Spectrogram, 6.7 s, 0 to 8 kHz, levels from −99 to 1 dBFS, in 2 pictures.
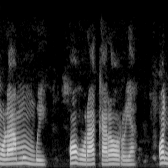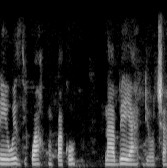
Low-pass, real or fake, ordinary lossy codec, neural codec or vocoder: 7.2 kHz; real; none; none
